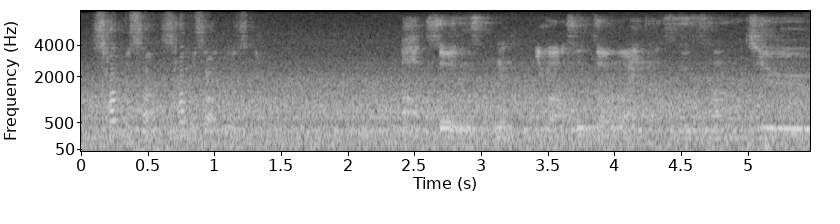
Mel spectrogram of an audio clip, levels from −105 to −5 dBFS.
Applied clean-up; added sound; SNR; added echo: none; Aircraft; -2 dB; reverberation time 1.4 s.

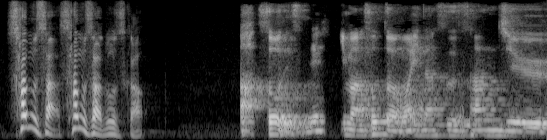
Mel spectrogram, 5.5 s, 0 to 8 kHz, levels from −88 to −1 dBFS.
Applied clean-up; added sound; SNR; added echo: none; none; none; none.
